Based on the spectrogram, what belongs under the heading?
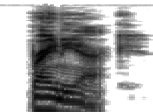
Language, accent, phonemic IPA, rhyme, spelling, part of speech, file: English, Australia, /ˈbɹeɪniæk/, -eɪniæk, brainiac, noun, En-au-brainiac.ogg
- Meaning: A very intelligent and usually studious, erudite person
